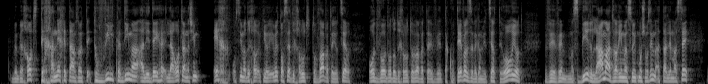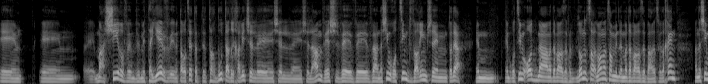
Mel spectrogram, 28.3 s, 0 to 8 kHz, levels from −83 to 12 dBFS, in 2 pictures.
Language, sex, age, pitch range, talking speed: Hebrew, male, 40-59, 115-145 Hz, 185 wpm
